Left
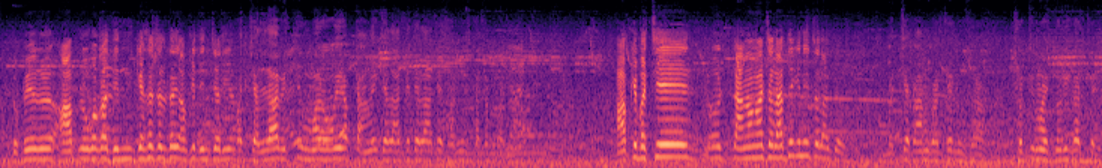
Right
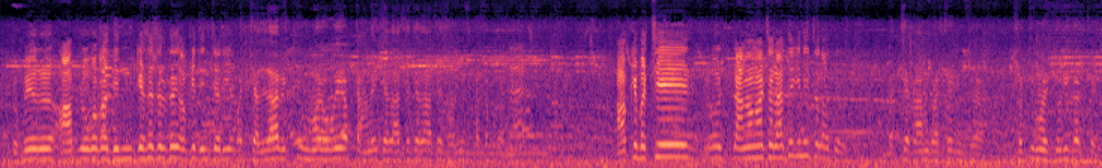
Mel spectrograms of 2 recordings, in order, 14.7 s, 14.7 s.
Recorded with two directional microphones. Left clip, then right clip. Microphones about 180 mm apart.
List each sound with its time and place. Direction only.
0.3 s speech: 40° left (ahead or behind)
3.3 s speech: 20° left (ahead or behind)
4.2 s speech: 5° left (ahead or behind)
8.2 s speech: 40° left (ahead or behind)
